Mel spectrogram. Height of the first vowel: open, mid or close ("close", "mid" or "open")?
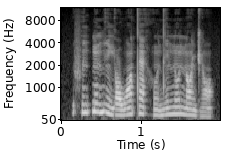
close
